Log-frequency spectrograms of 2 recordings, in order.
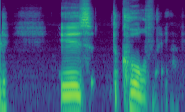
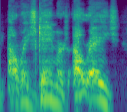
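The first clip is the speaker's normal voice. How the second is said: mock outrage; 7 semitones higher, 4 dB louder than usual. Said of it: "and all that good stuff".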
